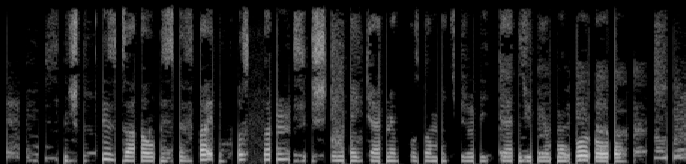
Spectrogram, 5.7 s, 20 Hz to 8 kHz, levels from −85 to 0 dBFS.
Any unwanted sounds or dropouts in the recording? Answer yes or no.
yes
